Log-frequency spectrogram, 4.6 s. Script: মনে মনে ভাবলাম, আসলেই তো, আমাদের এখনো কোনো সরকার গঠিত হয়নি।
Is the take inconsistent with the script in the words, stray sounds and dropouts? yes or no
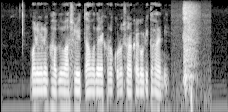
yes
